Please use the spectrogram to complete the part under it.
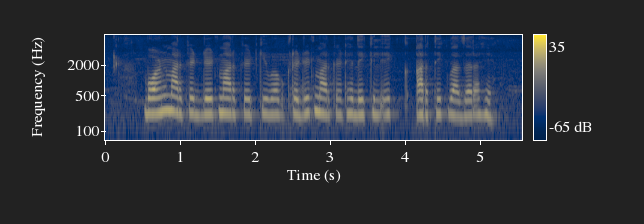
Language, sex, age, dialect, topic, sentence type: Marathi, female, 56-60, Varhadi, banking, statement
